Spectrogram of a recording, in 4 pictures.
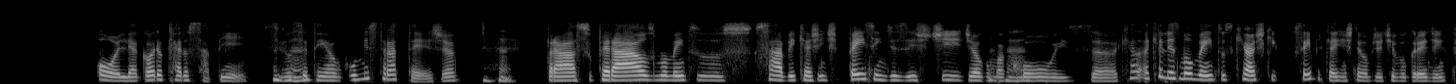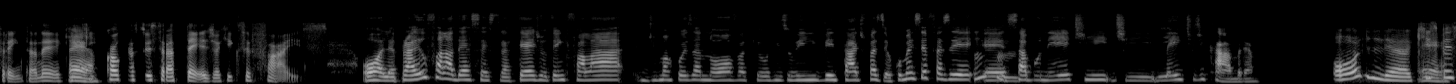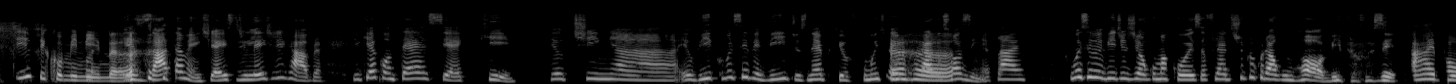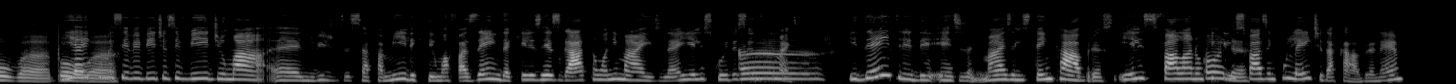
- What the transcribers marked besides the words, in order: tapping; other background noise; chuckle
- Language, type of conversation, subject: Portuguese, unstructured, Como enfrentar momentos de fracasso sem desistir?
